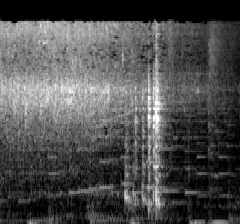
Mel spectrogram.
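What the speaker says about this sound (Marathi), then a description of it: "मीडियम फ्लेमवरती हे तोंडली फ्राय करून घेणार आहोत" Ivy gourd (tondli) fries in a pan over medium flame, a continuous close sizzle with a brief louder burst of crackling and stirring in the middle.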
